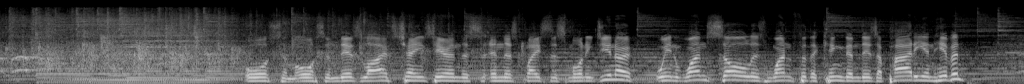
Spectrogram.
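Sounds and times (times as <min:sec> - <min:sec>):
audience hand clapping: 0:00.0 - 0:05.5
speech: 0:02.4 - 0:09.8.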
